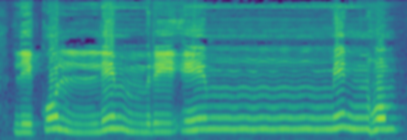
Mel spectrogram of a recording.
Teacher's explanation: لِكُلِّ امْرِئٍ مِّنْهُمْ، اب لِكُلِّ یہ لام کو ہم نے میم سے ملایا، بیچ میں حمزہ جو الف ہے یہ گر گیا، کیونکہ یہ حمزہ وصلی کہلاتا ہے، اور جب لفظ کو ملاتے ہیں تو یہ بیچ میں گر جاتا ہے.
